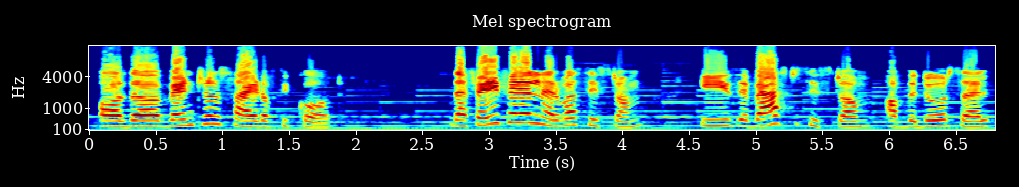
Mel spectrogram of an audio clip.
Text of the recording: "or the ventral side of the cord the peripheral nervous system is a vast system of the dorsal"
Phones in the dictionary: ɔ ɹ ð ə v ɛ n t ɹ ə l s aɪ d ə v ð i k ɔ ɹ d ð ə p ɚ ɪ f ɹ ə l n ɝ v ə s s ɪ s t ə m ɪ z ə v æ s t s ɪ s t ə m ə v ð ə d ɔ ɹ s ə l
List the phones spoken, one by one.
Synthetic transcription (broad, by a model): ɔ ɹ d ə v ɛ n t ɹ ə l s aɪ d ə v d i k ɔ ɹ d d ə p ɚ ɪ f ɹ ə l n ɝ v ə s s ɪ s t ə m ɪ z ə v æ s t s ɪ s t ə m ə v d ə d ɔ ɹ s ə l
